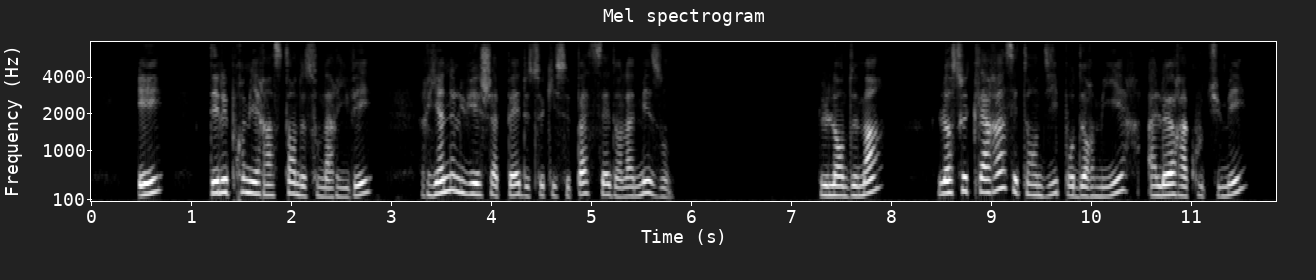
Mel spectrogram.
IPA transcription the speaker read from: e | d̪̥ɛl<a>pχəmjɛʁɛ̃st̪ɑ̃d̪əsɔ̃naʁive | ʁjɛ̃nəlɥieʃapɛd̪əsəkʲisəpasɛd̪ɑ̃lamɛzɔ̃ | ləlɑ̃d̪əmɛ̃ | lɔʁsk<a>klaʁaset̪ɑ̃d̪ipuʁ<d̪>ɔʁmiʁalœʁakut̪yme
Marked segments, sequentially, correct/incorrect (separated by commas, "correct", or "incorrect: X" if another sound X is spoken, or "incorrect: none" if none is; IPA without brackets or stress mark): incorrect: ə, incorrect: ə, correct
